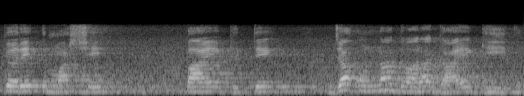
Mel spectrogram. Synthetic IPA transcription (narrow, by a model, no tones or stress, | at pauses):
kəɾɪt̪maːʃeː | paːeːɡɪd̪ːeː | d͡ʒãːʔʊnːãːd̪ʊaːɾaːɡaːeːɡiːt̪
